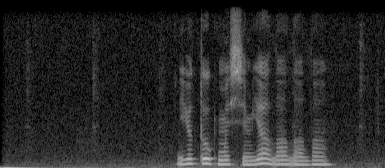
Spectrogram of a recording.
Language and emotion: Russian, sad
